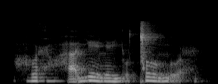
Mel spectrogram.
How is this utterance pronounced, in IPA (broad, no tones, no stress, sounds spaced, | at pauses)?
h ɔ̤ u̯ ħ ɔ̤ h a̰ j e l e j o̰ ǀ o ŋ o̰ ħ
